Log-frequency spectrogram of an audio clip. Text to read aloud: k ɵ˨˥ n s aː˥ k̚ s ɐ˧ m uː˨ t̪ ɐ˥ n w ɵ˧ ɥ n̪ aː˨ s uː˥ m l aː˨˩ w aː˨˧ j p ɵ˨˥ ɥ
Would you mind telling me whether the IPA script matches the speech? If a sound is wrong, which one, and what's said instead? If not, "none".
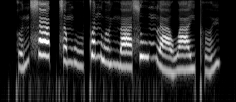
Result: p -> pʰ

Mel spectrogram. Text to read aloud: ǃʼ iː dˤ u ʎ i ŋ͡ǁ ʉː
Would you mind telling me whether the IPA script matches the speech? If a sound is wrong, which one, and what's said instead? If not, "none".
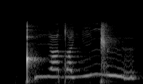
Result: none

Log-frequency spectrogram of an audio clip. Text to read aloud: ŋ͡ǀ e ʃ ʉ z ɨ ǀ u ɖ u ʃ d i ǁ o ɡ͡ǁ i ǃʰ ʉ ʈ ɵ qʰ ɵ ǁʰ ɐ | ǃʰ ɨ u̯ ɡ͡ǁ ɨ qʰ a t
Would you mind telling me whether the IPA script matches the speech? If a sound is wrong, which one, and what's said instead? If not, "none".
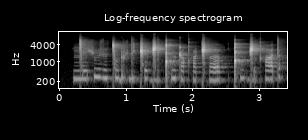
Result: none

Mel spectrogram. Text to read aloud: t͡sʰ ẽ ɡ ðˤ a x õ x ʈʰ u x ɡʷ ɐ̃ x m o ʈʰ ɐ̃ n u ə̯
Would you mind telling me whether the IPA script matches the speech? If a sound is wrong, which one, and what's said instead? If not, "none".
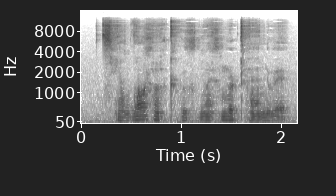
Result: none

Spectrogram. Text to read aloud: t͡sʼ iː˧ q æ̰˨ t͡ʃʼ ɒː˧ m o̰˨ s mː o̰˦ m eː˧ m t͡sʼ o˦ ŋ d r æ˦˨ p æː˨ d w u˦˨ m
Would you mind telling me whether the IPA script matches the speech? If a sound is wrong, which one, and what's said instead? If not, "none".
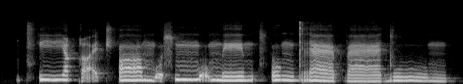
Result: none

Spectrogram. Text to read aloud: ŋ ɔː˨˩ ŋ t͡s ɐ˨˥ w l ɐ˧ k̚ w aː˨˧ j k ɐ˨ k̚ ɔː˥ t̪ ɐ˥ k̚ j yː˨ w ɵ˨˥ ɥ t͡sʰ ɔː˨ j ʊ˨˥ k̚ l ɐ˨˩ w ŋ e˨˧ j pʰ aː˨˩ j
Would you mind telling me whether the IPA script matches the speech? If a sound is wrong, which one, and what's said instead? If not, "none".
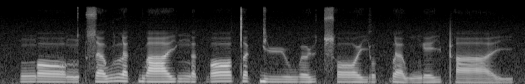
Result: k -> ŋ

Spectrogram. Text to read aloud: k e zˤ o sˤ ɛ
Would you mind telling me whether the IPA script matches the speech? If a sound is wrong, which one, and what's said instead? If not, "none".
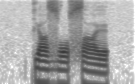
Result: none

